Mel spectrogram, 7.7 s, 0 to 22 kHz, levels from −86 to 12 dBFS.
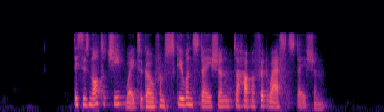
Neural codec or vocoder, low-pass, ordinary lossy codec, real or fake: codec, 16 kHz, 0.5 kbps, X-Codec, HuBERT features, trained on LibriSpeech; 7.2 kHz; none; fake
